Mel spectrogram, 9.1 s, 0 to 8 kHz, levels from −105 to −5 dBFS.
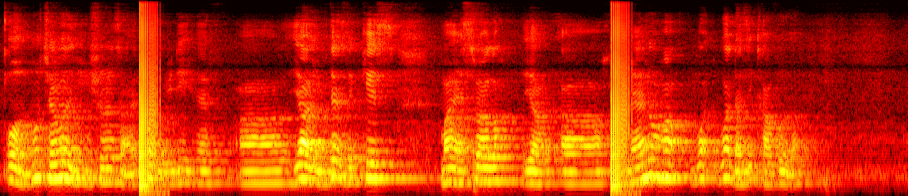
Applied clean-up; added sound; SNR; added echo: none; Fart; -5 dB; reverberation time 0.9 s.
